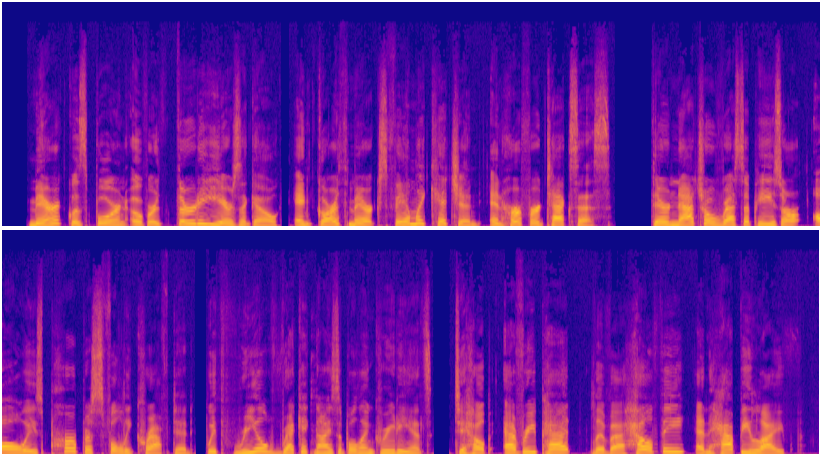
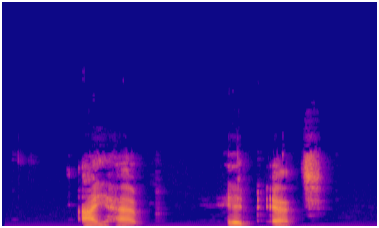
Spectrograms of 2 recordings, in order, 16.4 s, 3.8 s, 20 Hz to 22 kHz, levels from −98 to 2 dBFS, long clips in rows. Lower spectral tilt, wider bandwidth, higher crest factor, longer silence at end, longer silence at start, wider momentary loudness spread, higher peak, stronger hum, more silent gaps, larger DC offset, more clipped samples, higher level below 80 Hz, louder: first, -5 dB/octave vs -2 dB/octave; first, 16 kHz vs 9.6 kHz; second, 16 dB vs 24 dB; second, 0.35 s vs 0.55 s; second, 0.25 s vs 0.8 s; second, 7 LU vs 13 LU; first, -2 dBFS vs -8 dBFS; second, none vs 50 Hz at -75 dBFS; first, 2.79-2.87 s, 6.13-6.49 s, 10.11-10.22 s, 12.49-12.65 s vs none; neither; neither; first, -48 dBFS vs -78 dBFS; first, -18 LUFS vs -29 LUFS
